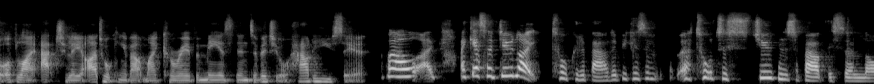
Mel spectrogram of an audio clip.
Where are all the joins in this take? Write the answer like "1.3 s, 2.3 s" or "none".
1.0 s, 1.9 s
